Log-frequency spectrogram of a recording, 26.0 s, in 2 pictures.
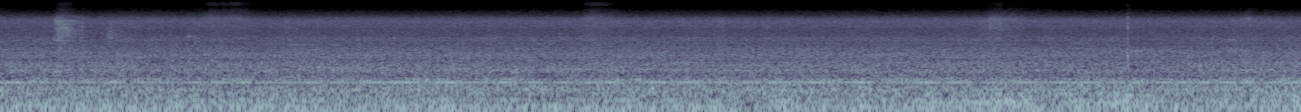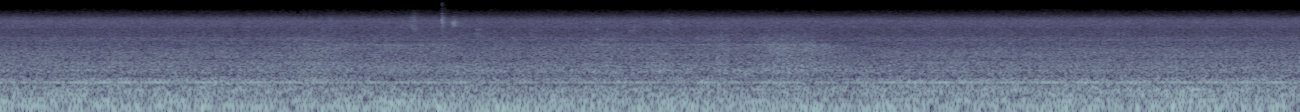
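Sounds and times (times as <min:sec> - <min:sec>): constant hum: 0:00.0 - 0:26.0
wheels rumbling on track: 0:00.0 - 0:26.0.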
